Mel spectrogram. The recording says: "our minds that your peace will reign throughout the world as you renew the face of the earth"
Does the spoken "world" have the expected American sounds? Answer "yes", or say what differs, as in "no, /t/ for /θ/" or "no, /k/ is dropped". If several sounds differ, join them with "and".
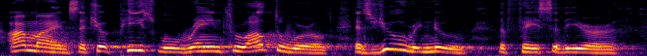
yes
